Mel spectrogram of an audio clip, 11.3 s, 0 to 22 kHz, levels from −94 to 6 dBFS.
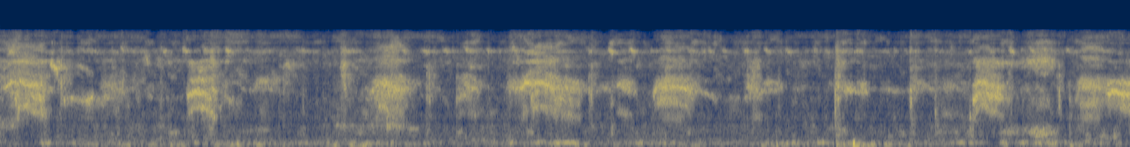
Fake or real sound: fake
